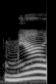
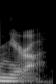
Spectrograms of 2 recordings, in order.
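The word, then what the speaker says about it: Mihrah: I spelled it m i h r ah for mera or mira would probably be how it would be pronounced.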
